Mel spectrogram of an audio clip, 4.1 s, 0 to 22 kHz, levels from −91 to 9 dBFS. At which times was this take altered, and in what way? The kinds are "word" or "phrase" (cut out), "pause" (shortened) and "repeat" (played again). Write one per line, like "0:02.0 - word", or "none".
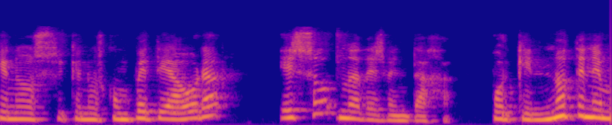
0:02.2 - word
